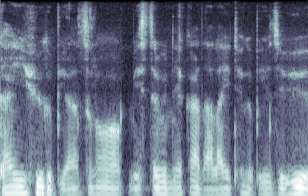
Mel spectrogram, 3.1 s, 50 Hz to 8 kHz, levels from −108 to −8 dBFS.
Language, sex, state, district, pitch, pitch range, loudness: Rengma, male, Nagaland, Kohima, 90 Hz, 85-95 Hz, -19 LUFS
